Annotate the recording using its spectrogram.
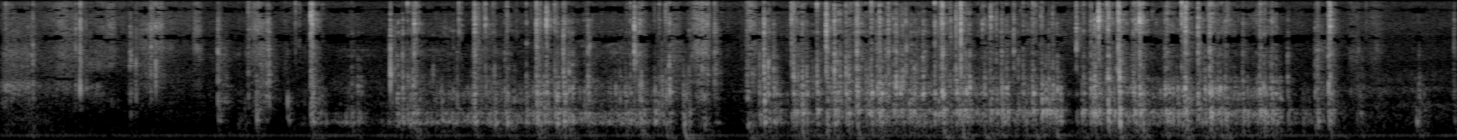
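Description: Hand-cranked die-cutting machine being turned, its rollers and gears giving a steady crackling, clicking grind as the plate sandwich with a metal border die is pressed through. The cranking starts about two seconds in and pauses briefly near the middle.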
